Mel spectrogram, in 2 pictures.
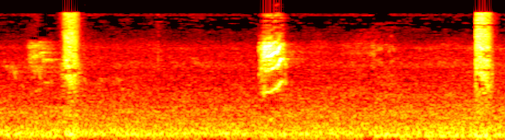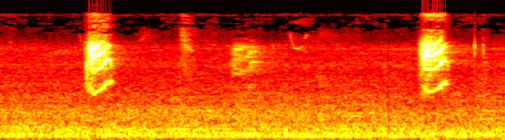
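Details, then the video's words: Female double-collared seedeater call, used to get males singing: short, high, down-slurred chirps repeated at uneven intervals of roughly one to two and a half seconds, some fainter notes between, steady soft hiss beneath. "Piado de Fêmea de Papa capim Para Esquentar Papa capim"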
